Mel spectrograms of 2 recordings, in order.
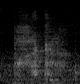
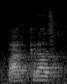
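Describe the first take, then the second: First: "Párkrát" zašeptané bez hlasu, jako tajemství; whisper. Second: Said in the usual way. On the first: Shown as a demonstration. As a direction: zopakuj "Párkrát" tiše šeptem. (šeptem "Párkrát" jako dovětek)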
